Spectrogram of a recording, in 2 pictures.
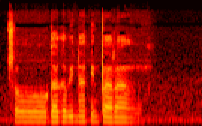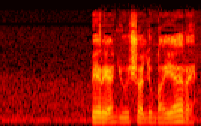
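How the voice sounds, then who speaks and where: High-voiced bossy man in role-play. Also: level tone, measured pace, a little mellow, a little hiss or hum. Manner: bossy and commanding, snaps when challenged. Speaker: streamer playing a town mayor. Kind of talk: in-character role-play over game voice chat.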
